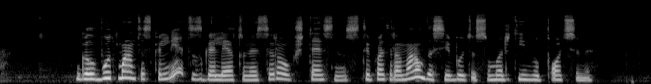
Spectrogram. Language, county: Lithuanian, Vilnius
